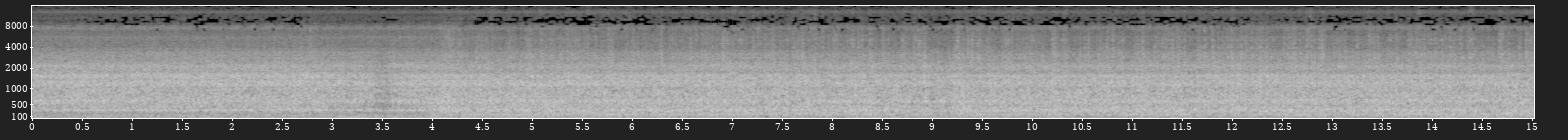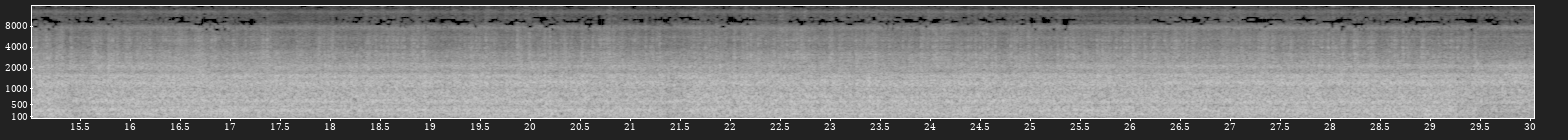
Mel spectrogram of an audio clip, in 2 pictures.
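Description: Steady rushing wind and road noise from a moving Lyric Graffiti e-bike, air buffeting the microphone over the hum of tyres on pavement. A faint steady hum underneath shifts lower about four seconds in.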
